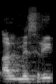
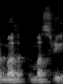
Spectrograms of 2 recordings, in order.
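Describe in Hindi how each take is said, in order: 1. पहला स्वर 'i' की आवाज़ है। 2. पहला स्वर 'a' की आवाज़ है। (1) "वो कभी अल-मिस्री नहीं होता" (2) "वो हमेशा अल-मस मसरी होता है"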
